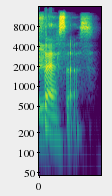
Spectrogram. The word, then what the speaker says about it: Ephesus: Ephesus. E. How do you spell it?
